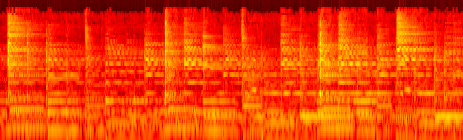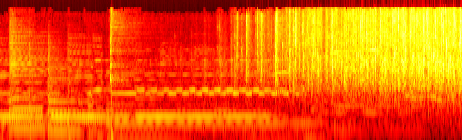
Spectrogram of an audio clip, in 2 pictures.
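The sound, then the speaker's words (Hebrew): A Hebrew-language song with melodic instruments plays to its end, then audience applause swells in and grows loud, a dense wash of many hands clapping as the music fades beneath it. “אה, זה מחיאות כפיים, מגיע לו באמת הדרנים גדולים.”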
